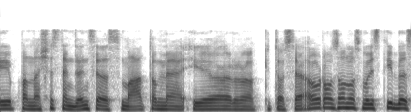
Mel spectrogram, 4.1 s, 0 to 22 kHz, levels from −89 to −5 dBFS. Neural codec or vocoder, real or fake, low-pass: codec, 16 kHz, 2 kbps, FunCodec, trained on Chinese and English, 25 frames a second; fake; 7.2 kHz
